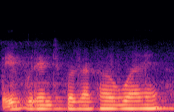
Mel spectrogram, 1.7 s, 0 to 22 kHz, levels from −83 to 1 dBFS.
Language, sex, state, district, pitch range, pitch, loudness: Hindi, male, Jharkhand, Deoghar, 130-135 Hz, 130 Hz, -14 LUFS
